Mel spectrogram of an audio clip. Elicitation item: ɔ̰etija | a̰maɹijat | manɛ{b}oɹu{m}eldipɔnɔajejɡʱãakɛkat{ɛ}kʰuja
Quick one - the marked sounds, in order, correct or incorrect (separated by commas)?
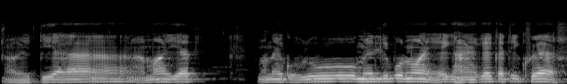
incorrect, correct, incorrect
